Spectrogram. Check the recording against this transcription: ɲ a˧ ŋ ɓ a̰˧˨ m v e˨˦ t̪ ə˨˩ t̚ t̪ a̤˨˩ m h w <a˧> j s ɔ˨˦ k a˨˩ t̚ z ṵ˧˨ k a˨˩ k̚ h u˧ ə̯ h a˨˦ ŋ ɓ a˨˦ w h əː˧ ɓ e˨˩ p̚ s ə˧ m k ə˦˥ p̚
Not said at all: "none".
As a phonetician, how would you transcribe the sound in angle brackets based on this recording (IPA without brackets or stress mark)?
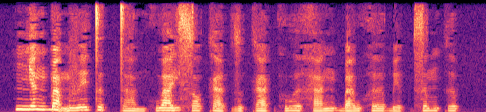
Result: a˧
